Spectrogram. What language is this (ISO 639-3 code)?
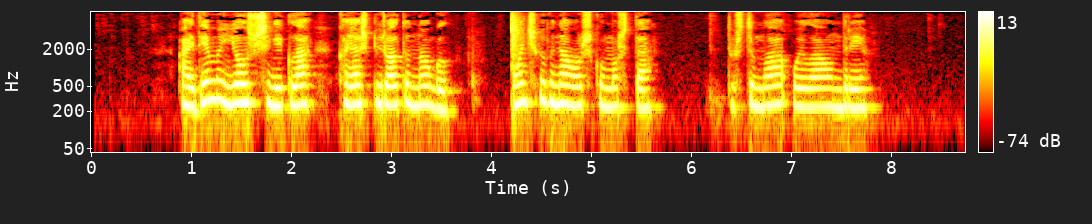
chm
